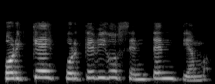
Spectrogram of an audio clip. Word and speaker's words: sententiam: ¿Por qué acentúo esta? Fíjate, esta, aquí, entiam. Porque la I y la A no hacen diptongo. No hacen diptongo, sí. Entonces, la sílaba ti es la penúltima y no tiene la marca de larga. Entonces hace sententiam. Sí, La sílaba tónica está en ten.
